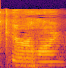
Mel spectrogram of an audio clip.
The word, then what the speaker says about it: Caroline: I don't know if it's Carolyn or Caroline. I work with two different ones, and they pronounce their names differently. But it's Caroline. Thanks for asking.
